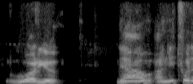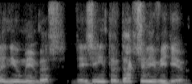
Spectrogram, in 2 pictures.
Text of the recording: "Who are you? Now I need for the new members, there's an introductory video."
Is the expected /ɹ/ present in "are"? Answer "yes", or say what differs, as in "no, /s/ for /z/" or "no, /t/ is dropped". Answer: yes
